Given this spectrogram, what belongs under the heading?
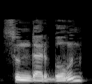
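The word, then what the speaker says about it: সুন্দরবন: सुंदरवन बांग्ला उच्चारण सुंदरबोन भारत तथा बांग्लादेश में स्थित विश्व का सबसे बड़ा नदी डेल्टा है।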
